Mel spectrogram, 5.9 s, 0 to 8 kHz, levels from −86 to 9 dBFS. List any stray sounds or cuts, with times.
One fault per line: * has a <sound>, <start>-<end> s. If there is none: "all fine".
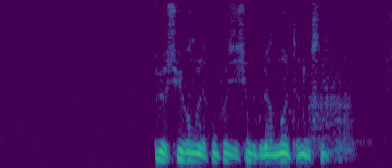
all fine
